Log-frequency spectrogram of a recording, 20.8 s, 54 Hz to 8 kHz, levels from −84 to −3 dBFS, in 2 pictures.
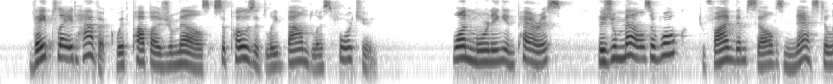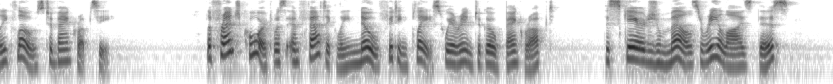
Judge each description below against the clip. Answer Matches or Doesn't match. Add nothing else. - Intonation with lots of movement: Matches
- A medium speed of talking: Doesn't match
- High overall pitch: Matches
